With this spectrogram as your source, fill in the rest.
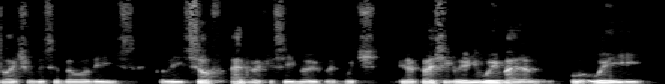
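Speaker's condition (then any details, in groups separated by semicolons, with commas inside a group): Parkinson's disease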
